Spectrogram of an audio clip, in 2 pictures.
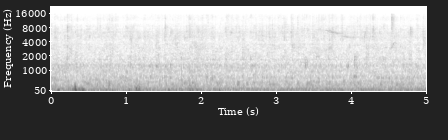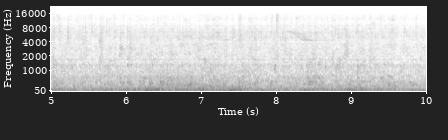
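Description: Water trickling steadily in a shallow, pebble-bottomed garden pond stream.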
